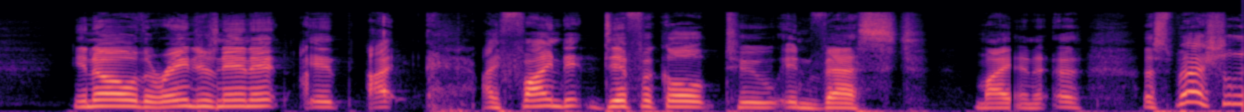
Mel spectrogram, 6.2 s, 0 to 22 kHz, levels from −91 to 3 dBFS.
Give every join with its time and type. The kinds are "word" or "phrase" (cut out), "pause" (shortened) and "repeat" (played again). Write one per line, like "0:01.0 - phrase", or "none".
0:01.1 - word
0:01.5 - word
0:03.6 - word
0:05.1 - word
